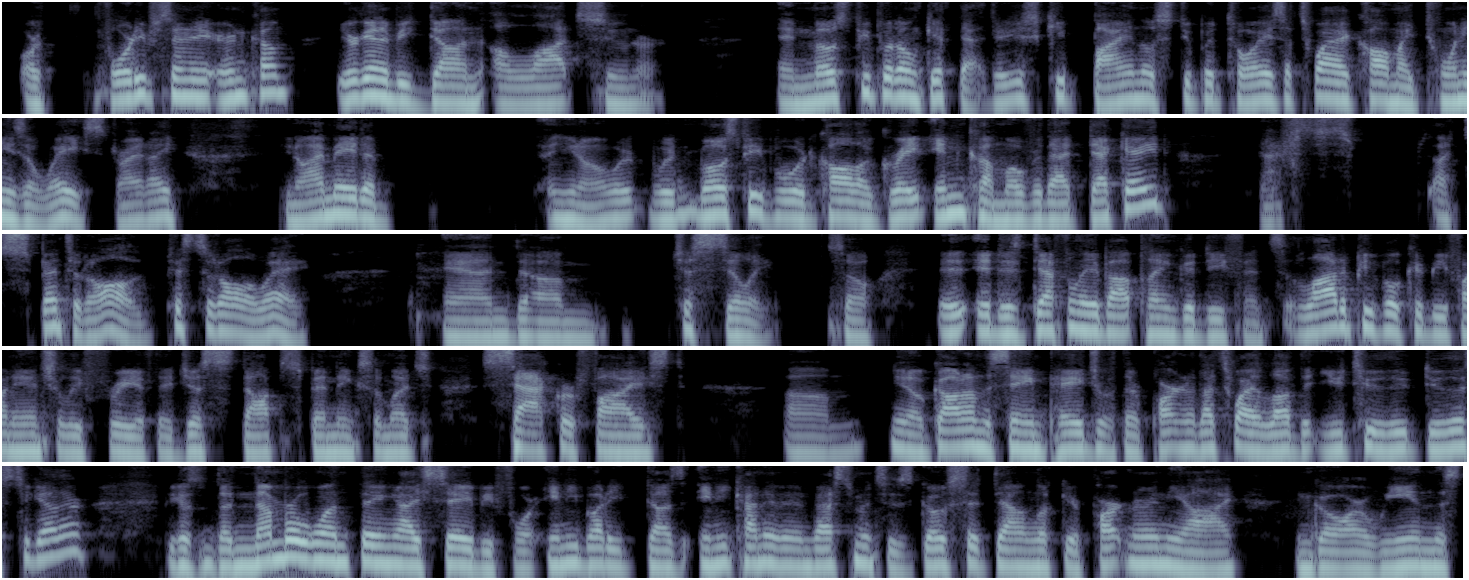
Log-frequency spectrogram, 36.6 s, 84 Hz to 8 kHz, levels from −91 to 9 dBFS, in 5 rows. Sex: male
